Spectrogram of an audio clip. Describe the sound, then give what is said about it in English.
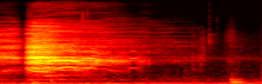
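An exaggerated deep intake of breath, a loud, rushing gasp lasting over a second that slowly fades into quiet. “That was my wild breath. That was a wild breath, my friend.”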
